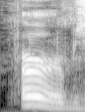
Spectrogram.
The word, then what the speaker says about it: herbs: __ ] is it herbs we already why don't you not say the H we butcher the language how do British people say it herbs it's ridiculous we butcher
